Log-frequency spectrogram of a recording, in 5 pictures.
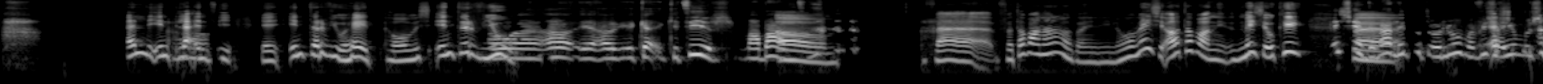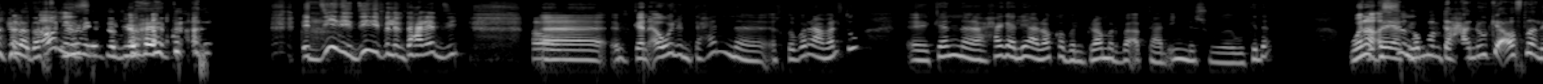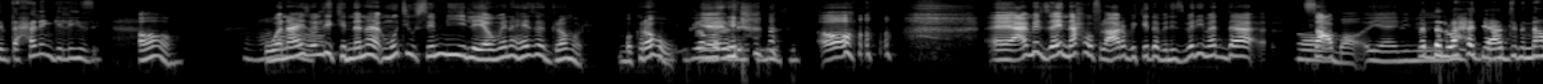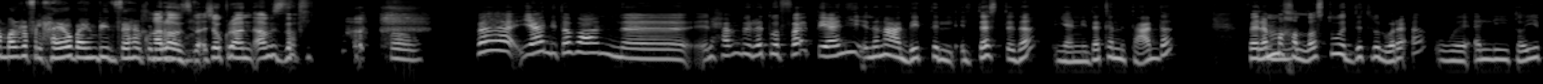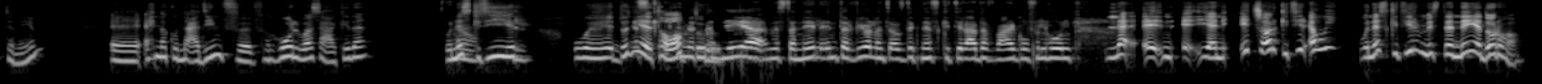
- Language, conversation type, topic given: Arabic, podcast, إيه نصيحتك لحد بيدوّر على أول وظيفة؟
- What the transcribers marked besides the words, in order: in English: "انترڤيوهات"; in English: "interview"; laugh; chuckle; laugh; in English: "انترڤيوهات"; laugh; in English: "بال Grammer"; in English: "الGrammer"; in English: "الGrammer"; laugh; laughing while speaking: "آه"; other background noise; chuckle; laugh; in English: "الtest"; in English: "Hall"; in English: "ال interview"; in English: "ال hall؟"; in English: "HR"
